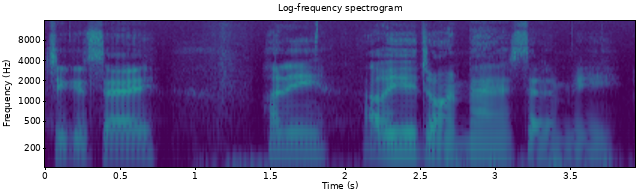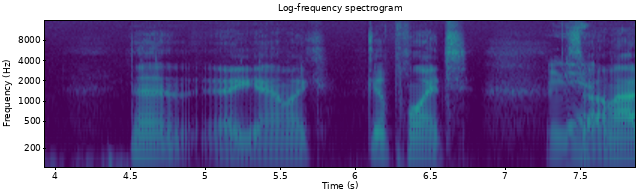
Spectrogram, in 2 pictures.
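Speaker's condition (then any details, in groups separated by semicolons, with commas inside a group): Brain injury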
